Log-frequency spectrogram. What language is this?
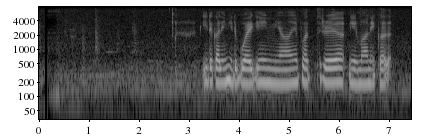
Sinhala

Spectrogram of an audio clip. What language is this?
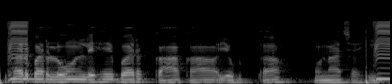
Chhattisgarhi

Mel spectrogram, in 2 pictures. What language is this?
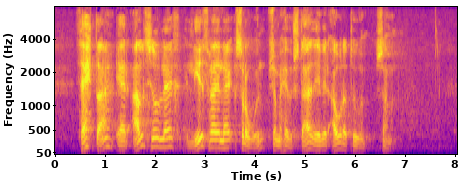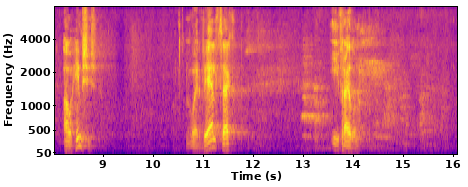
Icelandic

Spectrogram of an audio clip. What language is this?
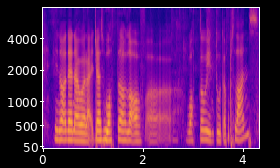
English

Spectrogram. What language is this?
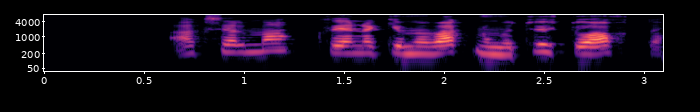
Icelandic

